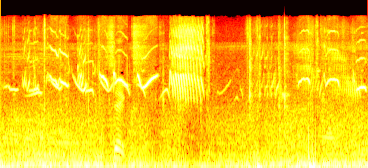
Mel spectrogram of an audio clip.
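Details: Chestnut-bellied seed finches in a singing race between two birds at Harbour Bridge, Guyana. Quick, sweet, slurred whistles rise and fall while a man counts aloud, with music and background noise.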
